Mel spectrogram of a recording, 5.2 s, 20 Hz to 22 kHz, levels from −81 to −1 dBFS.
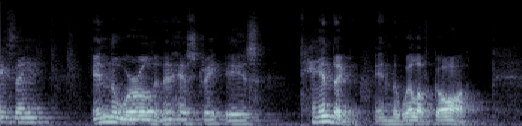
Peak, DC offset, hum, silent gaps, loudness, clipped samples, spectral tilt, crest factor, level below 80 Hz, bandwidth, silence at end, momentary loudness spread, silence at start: -6 dBFS; under 0.1%; none; none; -24 LUFS; under 0.1%; -7.5 dB/octave; 18 dB; -56 dBFS; 14 kHz; 0.4 s; 14 LU; 0 s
